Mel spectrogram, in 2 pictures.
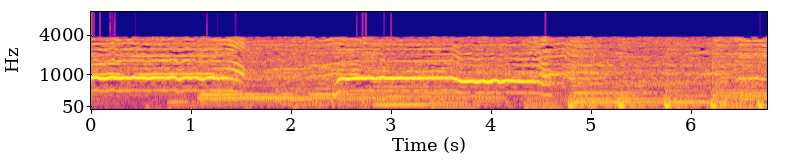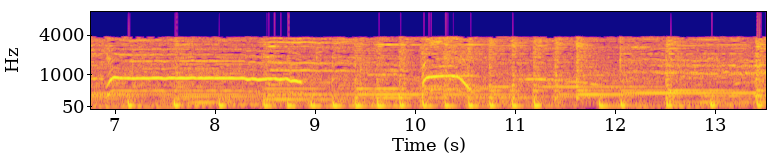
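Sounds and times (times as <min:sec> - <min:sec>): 
audience shouting and whooping in a church: 0:00.0 - 0:13.5
pulsing rhythmic beat: 0:04.7 - 0:13.5.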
